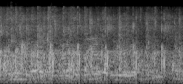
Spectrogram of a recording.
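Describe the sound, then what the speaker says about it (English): Audience clapping at a 4-H pie and muffin auction at the Shelby County Fair, steady dense applause filling the short moment, with voices mixed in underneath. "Big round of applause there."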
